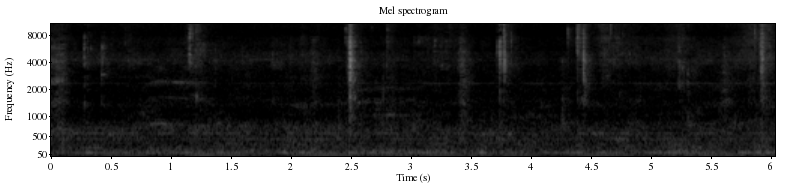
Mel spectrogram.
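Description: Faint chewing of a bite of uthappa: a few short, wet mouth clicks, the loudest about two and a half seconds in, over near silence.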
